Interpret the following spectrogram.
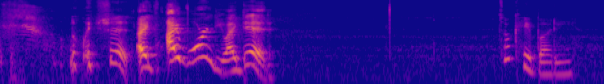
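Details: Pet cat producing a rapid run of wavering, yowling meows over about two seconds, then silence and a final short, falling meow; indoor setting with faint voices.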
